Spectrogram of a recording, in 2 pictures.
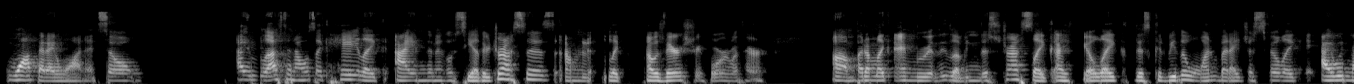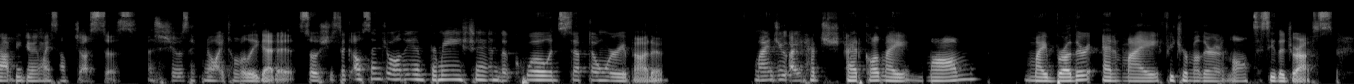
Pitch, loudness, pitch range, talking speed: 180 Hz, -24 LUFS, 170-195 Hz, 230 wpm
